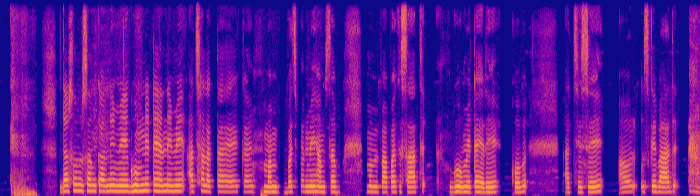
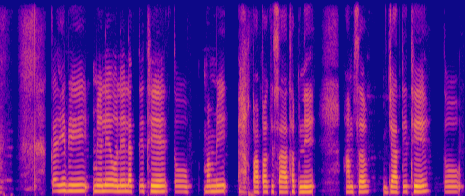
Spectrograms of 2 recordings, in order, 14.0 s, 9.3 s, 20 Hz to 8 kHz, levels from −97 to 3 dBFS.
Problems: background sounds at intervals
